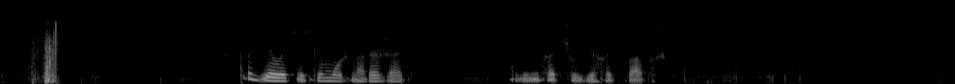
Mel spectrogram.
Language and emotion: Russian, sad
